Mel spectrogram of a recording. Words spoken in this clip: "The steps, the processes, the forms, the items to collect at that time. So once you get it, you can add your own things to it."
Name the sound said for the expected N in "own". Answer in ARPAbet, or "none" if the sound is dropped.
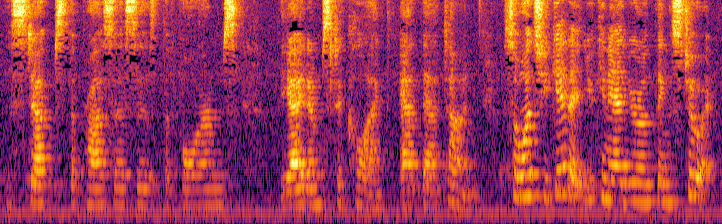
N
